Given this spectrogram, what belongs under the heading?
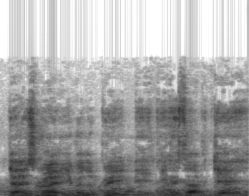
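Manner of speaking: very low, soft mumbling Rocky. Retold or imitated. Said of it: "And he'd be like".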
